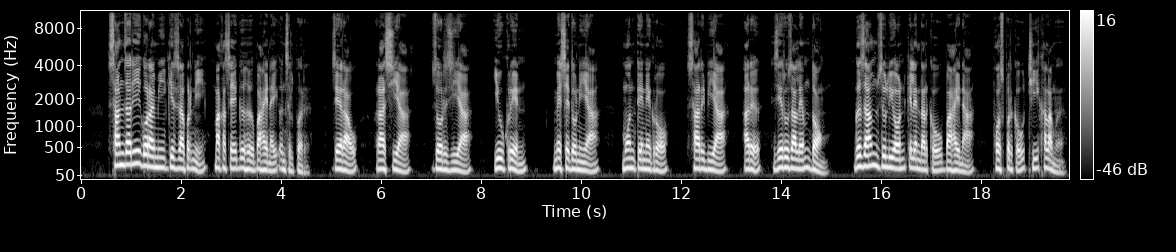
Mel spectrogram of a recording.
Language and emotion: Bodo, neutral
